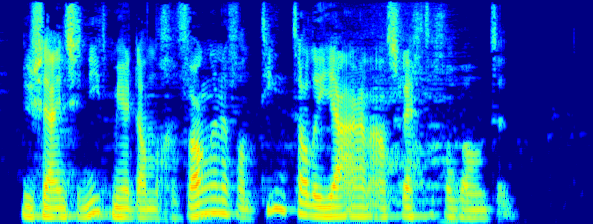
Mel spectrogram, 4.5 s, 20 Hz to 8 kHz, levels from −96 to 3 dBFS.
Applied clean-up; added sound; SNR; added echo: classical method Wiener filter.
